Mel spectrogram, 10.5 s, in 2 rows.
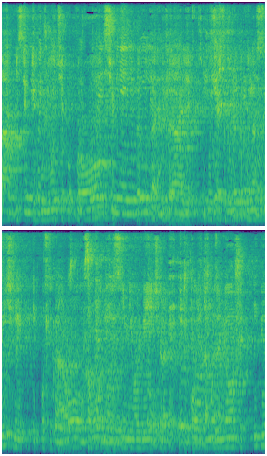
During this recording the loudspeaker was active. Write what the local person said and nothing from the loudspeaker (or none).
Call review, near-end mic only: none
